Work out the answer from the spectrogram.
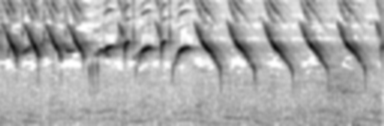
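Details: Belgian canary singing a slower phrase of clear, high, arched whistles, each sweeping down steeply, spaced roughly a third of a second apart, with a quiet background.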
